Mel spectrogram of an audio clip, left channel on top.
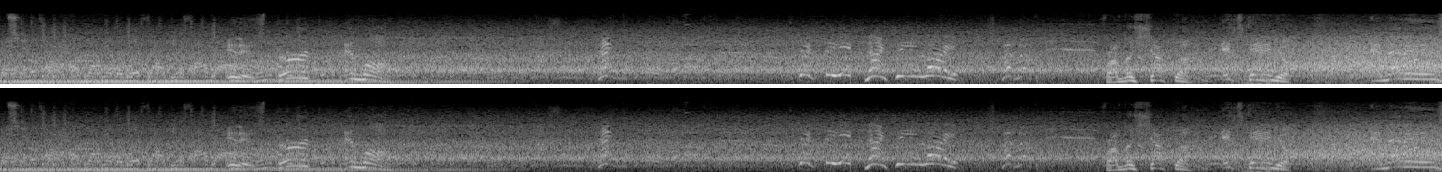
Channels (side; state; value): right; quieter; 4.1 dB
